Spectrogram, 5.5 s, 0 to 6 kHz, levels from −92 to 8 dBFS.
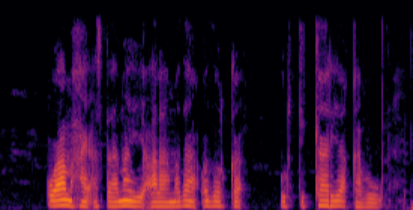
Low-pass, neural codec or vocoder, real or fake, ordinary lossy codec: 5.4 kHz; none; real; none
